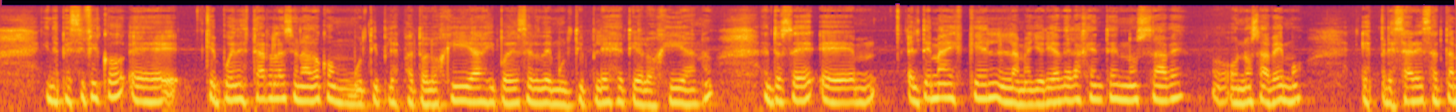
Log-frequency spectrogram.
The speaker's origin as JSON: {"language": "Spanish", "town": "Toto", "region": "Canary Islands", "country": "Spain", "tie": "born or raised there", "also_born_or_lived": "Tenerife", "said": "Y bueno, pero Toto es mi pueblo. Y Fuerteventura, mi isla, yo soy majorero, aunque haya estado más tiempo en Tenerife que aquí."}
